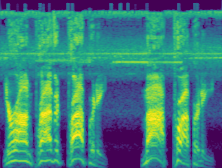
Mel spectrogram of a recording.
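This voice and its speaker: Cantankerous old male property owner acted by a man: heavy rasping creak, slow-paced, stern, audio drama, slight background noise. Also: high voice, very animated, heavily acted, low-quality recording. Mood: angry. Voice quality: gravelly. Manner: stern, scolding, forceful. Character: gruff, angry old male landowner guarding his property.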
